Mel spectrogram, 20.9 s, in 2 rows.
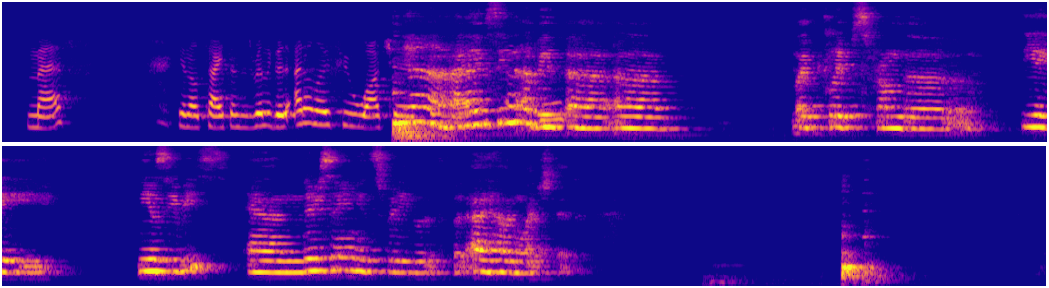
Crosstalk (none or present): present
